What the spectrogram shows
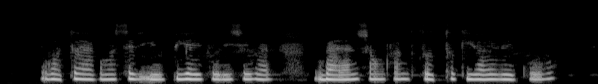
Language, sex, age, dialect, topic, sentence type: Bengali, female, 18-24, Rajbangshi, banking, question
